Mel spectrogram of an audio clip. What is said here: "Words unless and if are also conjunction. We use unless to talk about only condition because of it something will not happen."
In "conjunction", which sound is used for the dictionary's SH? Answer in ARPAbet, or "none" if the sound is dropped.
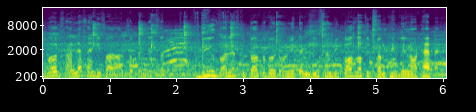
S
